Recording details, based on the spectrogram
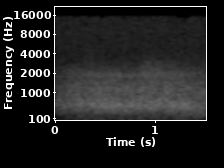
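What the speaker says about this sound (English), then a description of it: "Tactical fighters continue their precise attacks, complementing the heavy bombardment of the B-52s" Heavy B-52 bombardment at Khe Sanh in 1968, heard as a dense, distant rolling rumble of explosions that blur together into one steady roar, with no distinct single blasts and no speech.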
